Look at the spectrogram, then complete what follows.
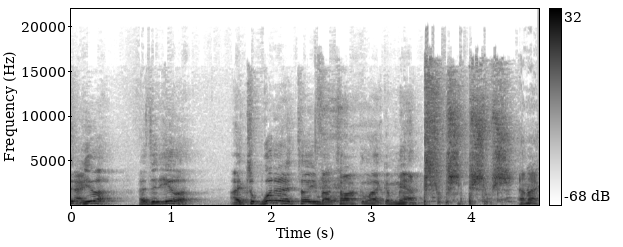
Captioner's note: imitates slapping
